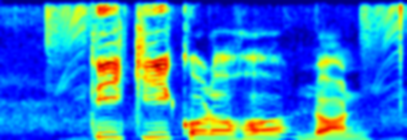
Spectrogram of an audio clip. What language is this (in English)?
Magahi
